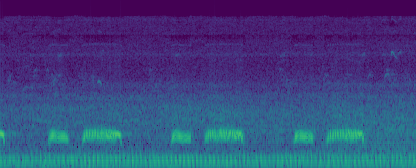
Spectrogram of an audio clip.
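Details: A spotted dove used as a decoy calls to attract wild doves. Muffled paired coos, a brief note then a longer flat one, come about once a second over a noticeable low hum.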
